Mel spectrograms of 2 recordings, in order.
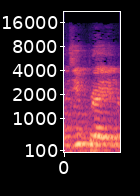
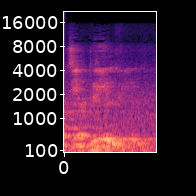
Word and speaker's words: জিবরীল: হযরতে জিবরীল আলাইহিস সালাম আমরা অনেকে জিব্রাইল বলি আসলে সহি উচ্চারণ হল জিবরীল হযরত জিব্রল সালাম কেন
